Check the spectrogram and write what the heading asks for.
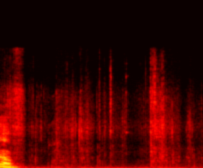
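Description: A spoken word trails off, then faint rustling and crinkling handling noise as someone rummages for a USB drive.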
